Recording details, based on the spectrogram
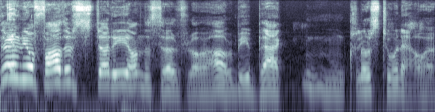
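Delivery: put-on aged, old household butler voice. The family's longtime butler replies about fetching maps, in an old family butler voice. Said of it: "This is your family's butler as long as you've been alive. / He'll say, / [name], old [name] Rocket, / This is your family's butler as long as you've been alive".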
